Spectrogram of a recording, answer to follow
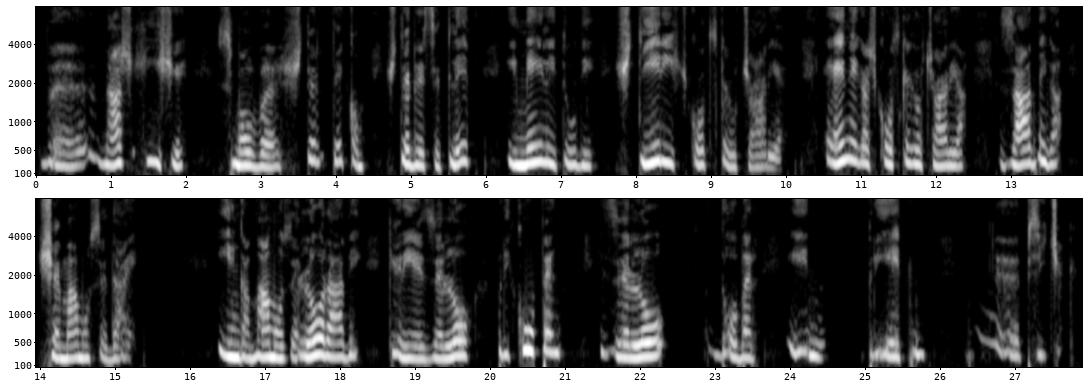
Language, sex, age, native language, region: Slovenian, female, 60+, Slovenian, Drava region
